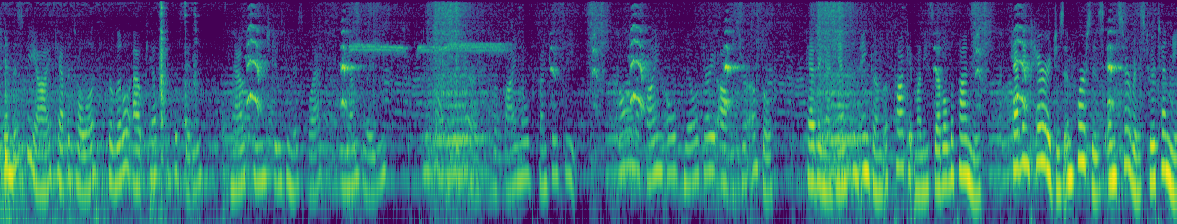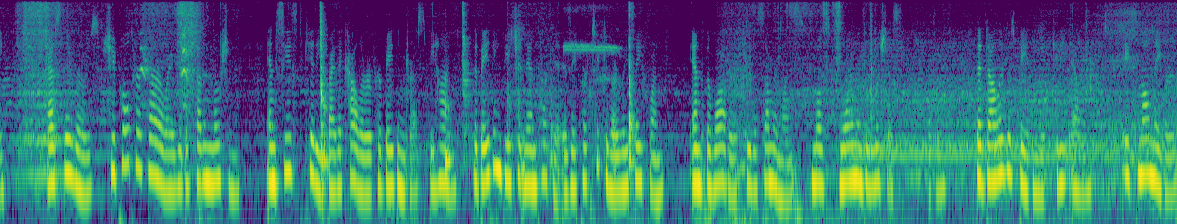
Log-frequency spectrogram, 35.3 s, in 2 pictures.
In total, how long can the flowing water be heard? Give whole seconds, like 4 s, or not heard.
not heard.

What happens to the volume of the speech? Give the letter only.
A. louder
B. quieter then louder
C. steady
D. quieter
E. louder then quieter
A.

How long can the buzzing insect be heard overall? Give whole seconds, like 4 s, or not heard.
35 s.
